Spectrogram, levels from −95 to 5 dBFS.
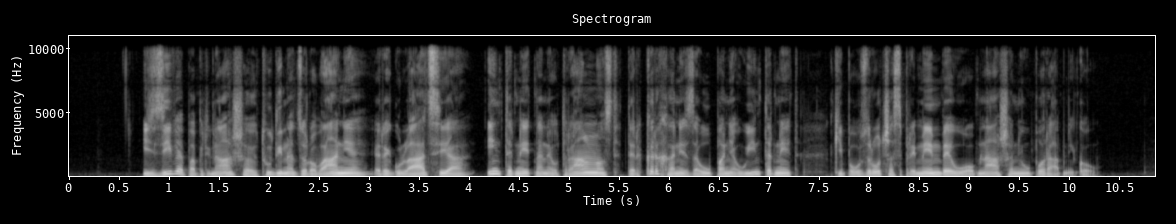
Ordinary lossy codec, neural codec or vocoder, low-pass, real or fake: none; none; 9.9 kHz; real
